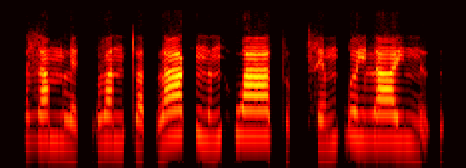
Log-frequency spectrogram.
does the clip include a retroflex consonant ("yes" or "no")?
no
